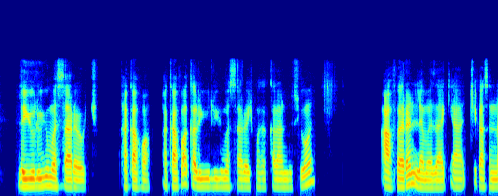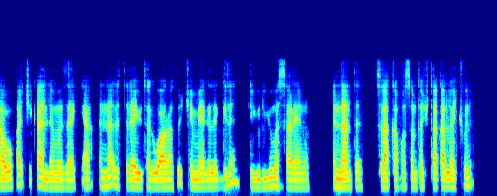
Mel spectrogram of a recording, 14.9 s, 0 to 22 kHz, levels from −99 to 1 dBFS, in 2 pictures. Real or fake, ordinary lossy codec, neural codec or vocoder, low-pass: real; AAC, 48 kbps; none; 7.2 kHz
